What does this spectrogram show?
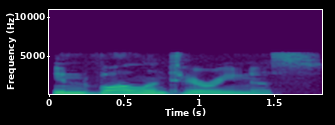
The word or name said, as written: involuntariness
